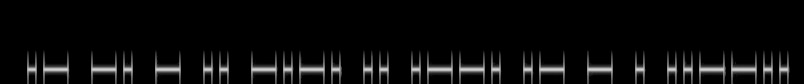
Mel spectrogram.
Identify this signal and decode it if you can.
Morse code, heard as a keyed tone, about 15 wpm, 700 Hz. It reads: ANTICIPATE?
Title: Sentences from Top 1500 Words 15wpm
